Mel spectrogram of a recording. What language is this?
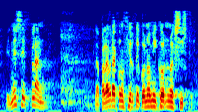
Spanish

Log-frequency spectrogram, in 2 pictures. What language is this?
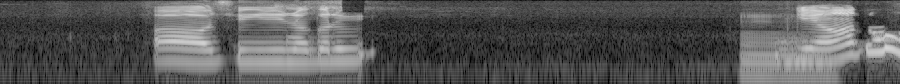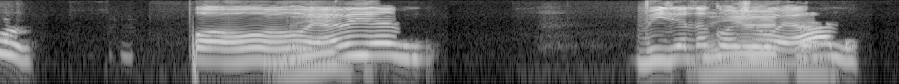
Punjabi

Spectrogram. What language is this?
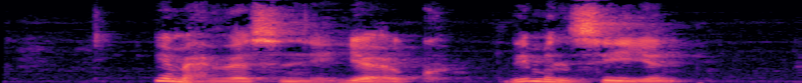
Kabyle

